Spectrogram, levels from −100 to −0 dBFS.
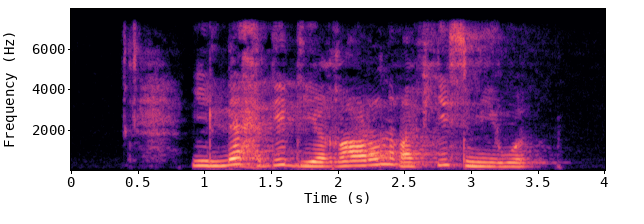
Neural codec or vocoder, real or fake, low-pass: vocoder, 22.05 kHz, 80 mel bands, Vocos; fake; 7.2 kHz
